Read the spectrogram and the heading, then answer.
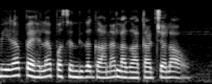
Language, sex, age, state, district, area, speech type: Hindi, female, 18-30, Madhya Pradesh, Gwalior, urban, read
